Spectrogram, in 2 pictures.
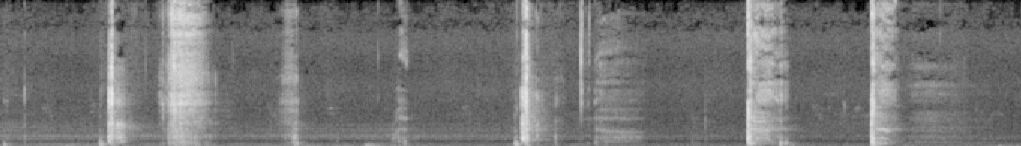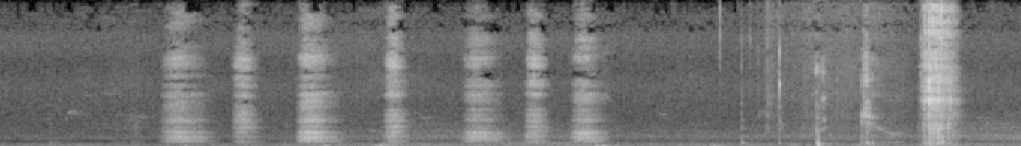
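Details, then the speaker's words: Adult stifled sneezes with an itchy nose, and the person mentioning bad pollen: a run of short, muffled, held-back sneezes with sniffs between them, some sharper bursts among softer ones. "I'm going to try stifles a bit. Oh my god, my nose is itchy. Ew."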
